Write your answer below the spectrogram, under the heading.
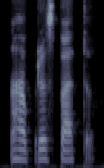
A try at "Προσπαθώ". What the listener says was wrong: Προσπαθώ. but with the accent on the ending with this verb, no?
